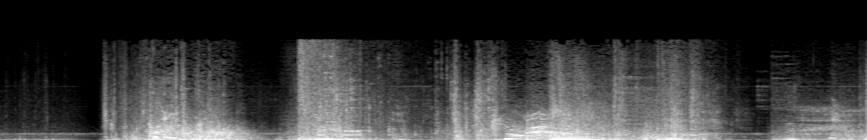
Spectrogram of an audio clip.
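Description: Men shout and grunt while struggling.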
